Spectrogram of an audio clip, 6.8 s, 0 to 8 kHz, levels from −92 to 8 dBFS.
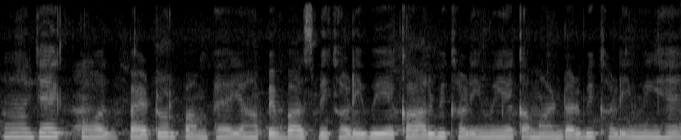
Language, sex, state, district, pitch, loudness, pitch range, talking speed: Hindi, female, Bihar, Gopalganj, 210 Hz, -34 LUFS, 210-220 Hz, 210 wpm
